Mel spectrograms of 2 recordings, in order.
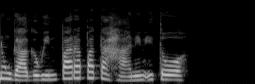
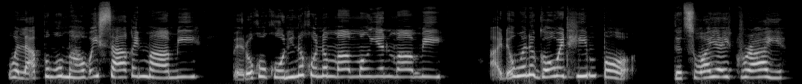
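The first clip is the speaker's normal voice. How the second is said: put-on high little-girl complaint; child tattling; 6 semitones higher than usual. A narrator's reading. Girl telling mother about the man, high childish complaint. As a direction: plead as an upset small child. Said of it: "Sumbong nito sa kanya".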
